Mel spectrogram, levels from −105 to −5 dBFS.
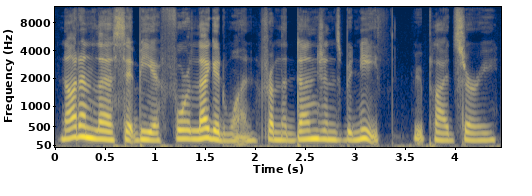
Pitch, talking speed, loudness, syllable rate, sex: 190 Hz, 190 wpm, -18 LUFS, 5.2 syllables/s, female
